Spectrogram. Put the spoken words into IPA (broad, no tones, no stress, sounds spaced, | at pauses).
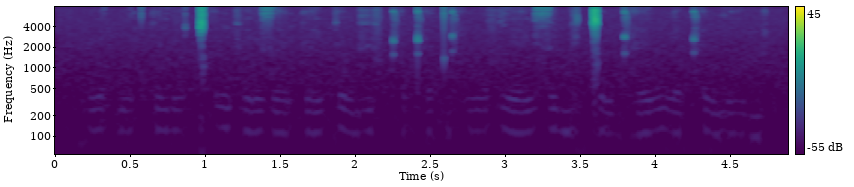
ɭ i t b ɛ̃ t k ɨ lʲ ɾʲ o ǀʰ ɘ ŋ fʲ ɛ̃ ɾʲ ɨ z ɛ̃ k ɛ̃ j k ɛ̃ b vʲ ɨ f ʈʰ ɘ ʈʰ e t ɖʱ i ŋ ɘ f lʲ ɛ̃ j z i bʲ ɛ ǀ ẽ b ɖʱ ɛ̃ lʲ ŋ e ʈʰ ẽ b w i b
